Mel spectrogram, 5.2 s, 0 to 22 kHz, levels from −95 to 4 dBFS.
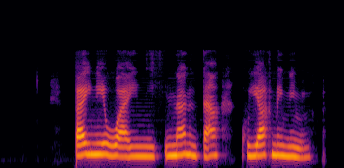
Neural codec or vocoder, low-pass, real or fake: codec, 16 kHz, 1 kbps, FunCodec, trained on LibriTTS, 50 frames a second; 7.2 kHz; fake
